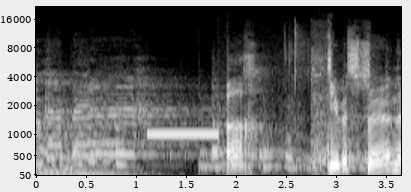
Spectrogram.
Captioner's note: upbeat music; beep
